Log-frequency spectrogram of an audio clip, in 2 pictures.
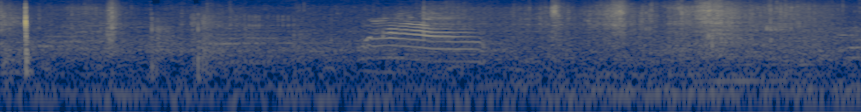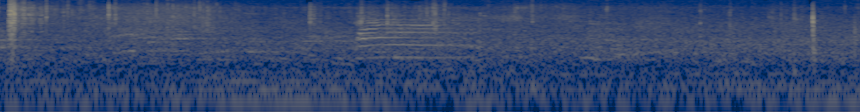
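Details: Two socialized cats, once nearly feral, one black, one ginger-white, asking for food with two bending, rising-and-falling meows several seconds apart, amid sharp clicks, taps and light rustling.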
